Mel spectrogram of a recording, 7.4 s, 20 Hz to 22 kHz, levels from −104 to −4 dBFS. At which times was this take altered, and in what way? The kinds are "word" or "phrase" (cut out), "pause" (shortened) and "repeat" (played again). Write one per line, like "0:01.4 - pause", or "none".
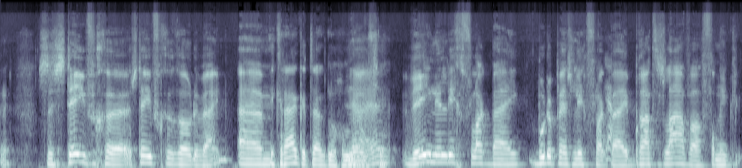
0:05.3 - pause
